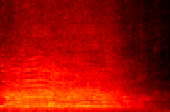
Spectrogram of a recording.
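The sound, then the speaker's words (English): An audience, on a count of three, shouts their different denominational backgrounds all at once in a loud, jumbled roar that holds steady for over a second, then fades out quickly. “That is discord, by the way. Did you hear that?”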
